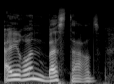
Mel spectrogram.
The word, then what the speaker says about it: Iron Bastards: Violence Iron Bastards, on va prononcer à l'anglaise Iron Bastard est né en 2013, sachant que pendant une bonne année avant, on faisait que des reprises de Motored.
